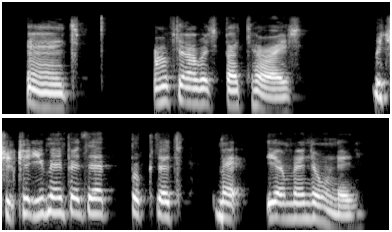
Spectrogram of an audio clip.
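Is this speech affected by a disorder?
Yes: cerebral palsy.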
